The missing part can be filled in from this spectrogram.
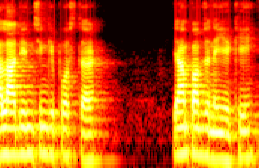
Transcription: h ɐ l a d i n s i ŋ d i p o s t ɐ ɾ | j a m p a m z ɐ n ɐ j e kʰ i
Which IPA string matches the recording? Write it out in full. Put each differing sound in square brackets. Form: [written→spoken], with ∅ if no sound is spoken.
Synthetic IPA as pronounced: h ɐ l a d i n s i ŋ [d→ɡ] i p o s t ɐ ɾ | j a m p a m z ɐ n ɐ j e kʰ i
